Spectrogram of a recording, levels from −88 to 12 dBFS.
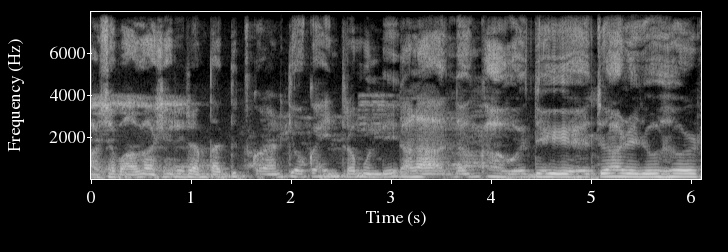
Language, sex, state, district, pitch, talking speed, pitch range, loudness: Telugu, male, Andhra Pradesh, Srikakulam, 145 Hz, 90 wpm, 140-150 Hz, -14 LUFS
